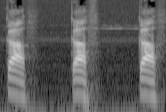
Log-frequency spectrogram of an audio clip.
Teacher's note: জিহ্বার যে গোড়াটি আছে তার একটুখানি সামনের অংশটাকে আপনার উপরের তালুর সাথে লাগাতে হবে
